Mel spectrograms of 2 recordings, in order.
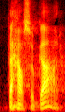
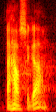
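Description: First: Said in the usual way. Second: "The house of God" dropped much softer; hushed emphasis. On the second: Real, not acted. Preacher reminding church it is God's house, hushed. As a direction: let "The house of God" sink to a hush. Repeated phrase, quiet.

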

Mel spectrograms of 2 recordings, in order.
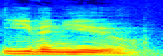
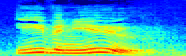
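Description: First: Said in the usual way. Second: "Even" lifted high, then "you" falls away; hurt emphasis on "Even", as if betrayed by a friend; stress on EVEN. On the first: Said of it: "Notice that phrase". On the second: Shown as a demonstration. Preacher showing how a friend's betrayal sounds, stressing "Even". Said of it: "If I'm gonna emphasize it".

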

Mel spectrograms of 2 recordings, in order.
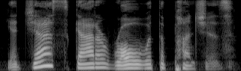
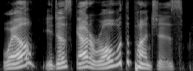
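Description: First: Slow, softer, musing repetition; reflective murmur. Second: Dad's calm advice. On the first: Sitting alone in the dinette pondering dad's words, slow and soft. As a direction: turn the words over slowly to yourself. Thinking about what he said. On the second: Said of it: "imagine my dad saying this". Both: Retold or imitated.

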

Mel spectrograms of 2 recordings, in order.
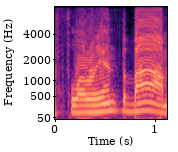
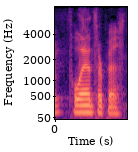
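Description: First: Philanthropist stumbled as flo-ran-tha-pa; garbled philanthropist, syllables slurred; mispronounced philanthropist. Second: Philanthropist said cleanly as fuh-LAN-thruh-pist; philanthropist, every syllable right; clear philanthropist. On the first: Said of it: "how do you say philanthropist". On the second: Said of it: "when I was trying to not say it, I could say it". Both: Real, not acted.

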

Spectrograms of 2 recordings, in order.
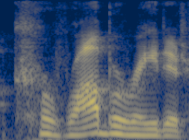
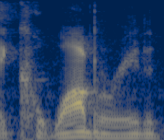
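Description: First: Said in the usual way. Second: "corroborated" garbled as "cowobberated", low and quick; mispronounced word. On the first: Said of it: "I was gonna say corroborated". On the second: Shown as a demonstration. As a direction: say "corroborated" with a W in place of the first R, "co-wobberated". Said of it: "That's not a word".

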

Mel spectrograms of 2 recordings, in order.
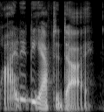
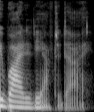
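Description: First: High pained plea; anguished cry. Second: Said in the usual way. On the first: Real, not acted. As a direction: cry out in real grief. Grieving TV character's death.

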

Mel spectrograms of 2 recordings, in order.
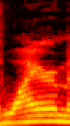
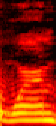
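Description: First: "Wyrm" said like "wire-m"; alternative pronunciation Wyrm. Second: "worm" said like earthworm, one syllable; usual pronunciation worm. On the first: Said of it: "I heard people pronounce it as Wyrm". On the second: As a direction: say "worm" to rhyme with term. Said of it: "I have always pronounced it worm". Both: Shown as a demonstration.

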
